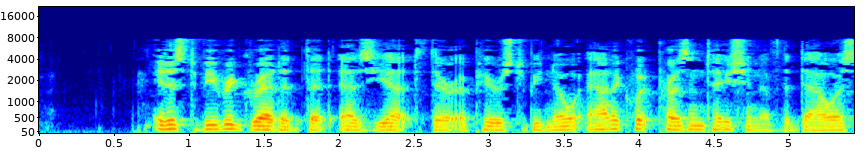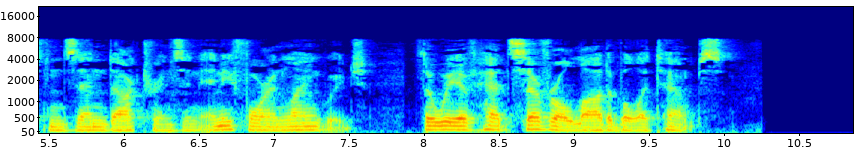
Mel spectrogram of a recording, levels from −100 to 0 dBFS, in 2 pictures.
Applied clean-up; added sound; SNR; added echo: none; none; none; none.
